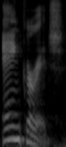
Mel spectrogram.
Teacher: Notice that the OR takes on a muffled sound, and AGE at the end of a word, rather than having a clear long A sound and sounding like age, tends to take on an edge sound.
